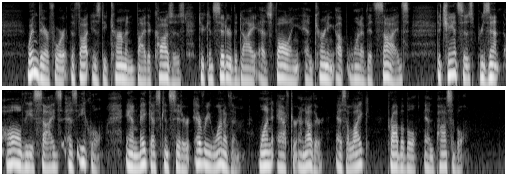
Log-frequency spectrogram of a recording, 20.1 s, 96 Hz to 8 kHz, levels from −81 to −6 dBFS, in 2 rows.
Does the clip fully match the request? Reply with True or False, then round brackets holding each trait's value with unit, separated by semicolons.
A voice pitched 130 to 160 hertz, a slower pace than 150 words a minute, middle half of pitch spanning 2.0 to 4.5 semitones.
True (135 Hz; 135 wpm; 3.7 semitones)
